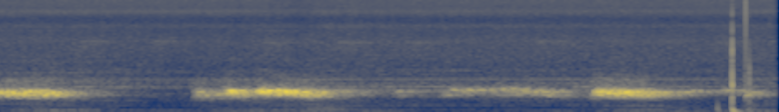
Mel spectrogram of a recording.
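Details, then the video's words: Decoy spotted dove, kept to call day and night, with a deep so-called bronze-thunder voice: low, mellow hooting coos in separate phrases, a long coo, a pause, then drawn-out and shorter notes, ending with a sharp click. "cu gáy giọng sấm đồng, đủ bài bản (gáy, gù suốt ngày đêm)"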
